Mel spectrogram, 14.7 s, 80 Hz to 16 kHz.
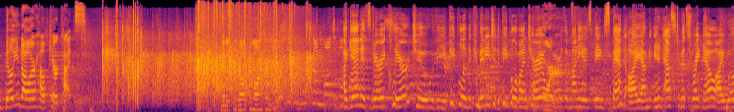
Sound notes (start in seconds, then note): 6.6 applause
